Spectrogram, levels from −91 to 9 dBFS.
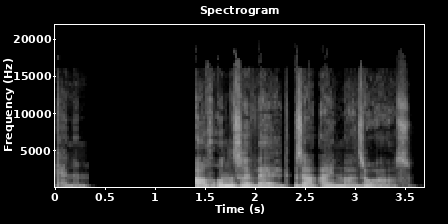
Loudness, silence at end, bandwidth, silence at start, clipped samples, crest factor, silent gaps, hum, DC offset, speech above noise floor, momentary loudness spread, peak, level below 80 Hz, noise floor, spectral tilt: -23 LUFS; 0.15 s; 17 kHz; 0 s; under 0.1%; 20 dB; 0.45-1.40 s; none; under 0.1%; over 68 dB; 14 LU; -4 dBFS; -36 dBFS; under -90 dBFS; -5.5 dB/octave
